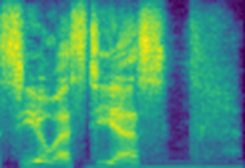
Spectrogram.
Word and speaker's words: costs: and listen though okay if i would say that the word costs uh c-o-s-t-s uh i usually don't pronounce that t i usually say um what are the costs for this for this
